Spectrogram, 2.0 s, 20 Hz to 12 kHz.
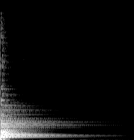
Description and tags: Plat mŽtallique 3
household, percussion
